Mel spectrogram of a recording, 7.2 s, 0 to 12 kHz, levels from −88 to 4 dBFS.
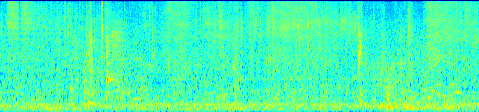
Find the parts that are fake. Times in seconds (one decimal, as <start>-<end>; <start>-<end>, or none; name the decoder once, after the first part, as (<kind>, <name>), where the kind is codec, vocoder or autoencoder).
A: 2.3-2.9 (codec, HILCodec); 3.5-5.8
